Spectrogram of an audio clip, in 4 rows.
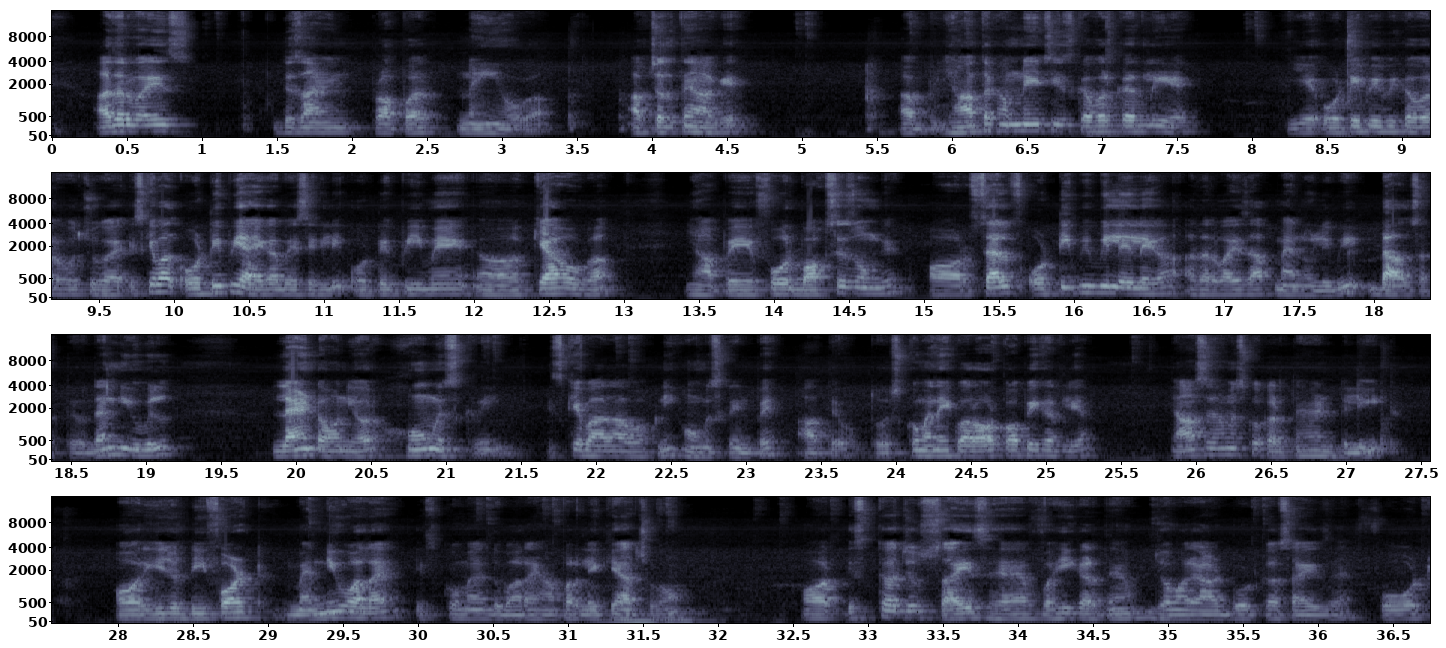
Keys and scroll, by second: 6.2 super+z, 7.0 BackSpace, 8.6 BackSpace, 23.2 super+d, 26.9 BackSpace.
